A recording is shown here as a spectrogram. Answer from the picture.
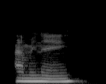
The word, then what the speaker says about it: Aminé: She sang another song that I recommended previously, but this one sounds really different and it features Aminé. That's how you say his name? Aminé. – Aminé.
